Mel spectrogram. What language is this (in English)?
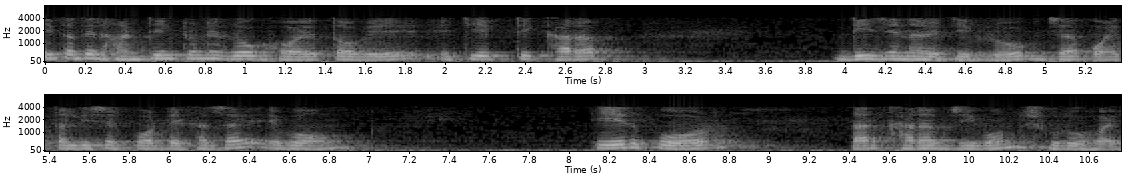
Bangla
